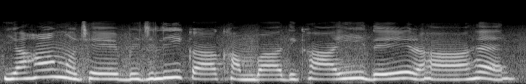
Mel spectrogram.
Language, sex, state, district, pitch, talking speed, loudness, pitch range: Hindi, female, Madhya Pradesh, Katni, 255 Hz, 100 wpm, -9 LUFS, 235-280 Hz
